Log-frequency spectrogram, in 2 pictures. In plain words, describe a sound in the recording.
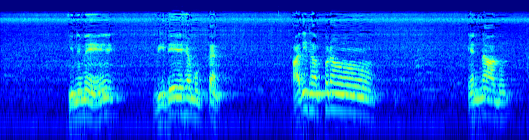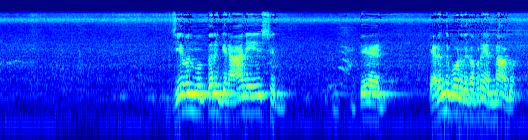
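An elderly man speaks calmly into a close microphone, with pauses between phrases.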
